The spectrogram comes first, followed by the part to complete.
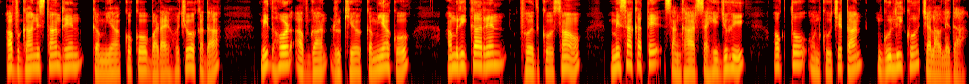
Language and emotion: Santali, neutral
